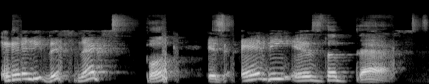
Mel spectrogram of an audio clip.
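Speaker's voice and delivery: slow storybook reading voice. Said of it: "I read it like it's a P B S, uh, Mister Rogers reading to children".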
